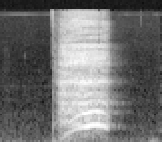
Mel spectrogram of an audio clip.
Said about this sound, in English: Yeah, me too. We're breathing.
